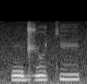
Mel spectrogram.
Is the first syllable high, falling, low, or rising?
high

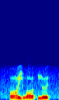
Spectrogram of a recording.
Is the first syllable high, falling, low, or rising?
high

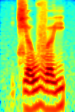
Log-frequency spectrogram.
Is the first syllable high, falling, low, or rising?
rising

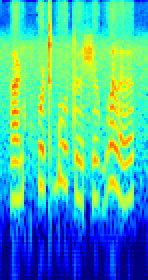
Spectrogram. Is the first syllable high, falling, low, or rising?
rising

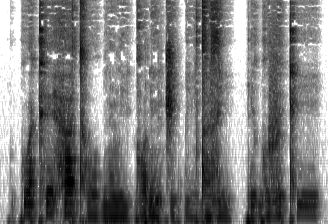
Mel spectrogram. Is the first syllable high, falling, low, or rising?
high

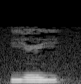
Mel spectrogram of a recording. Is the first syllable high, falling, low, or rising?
high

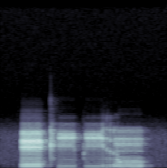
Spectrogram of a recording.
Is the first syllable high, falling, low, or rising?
high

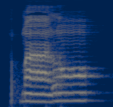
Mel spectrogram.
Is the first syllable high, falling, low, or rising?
low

